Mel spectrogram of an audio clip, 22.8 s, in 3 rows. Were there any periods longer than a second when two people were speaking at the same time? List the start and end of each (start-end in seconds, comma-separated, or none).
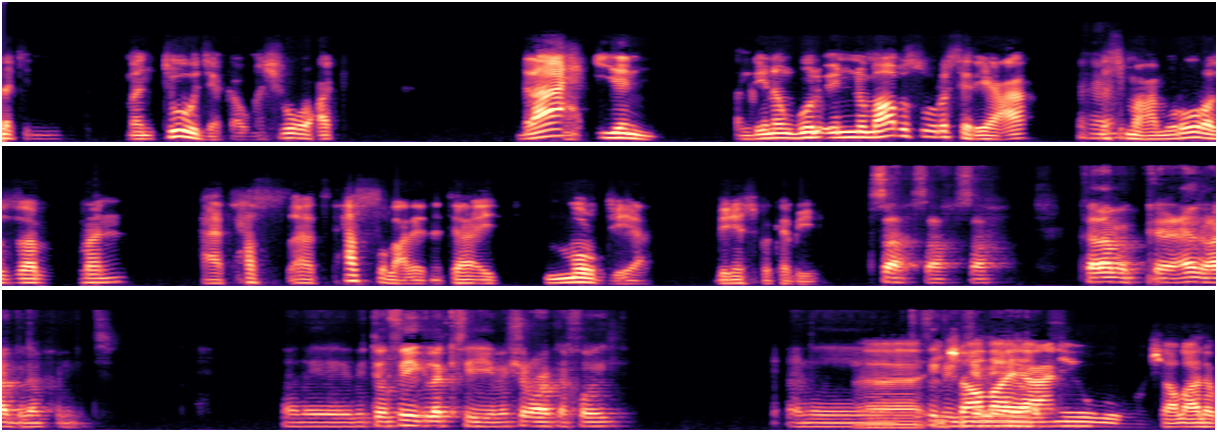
20.5-21.7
